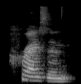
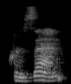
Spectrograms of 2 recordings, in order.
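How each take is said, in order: First: The stress is on the first syllable. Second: The stress is on the second syllable. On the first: It is used as a noun. "we place the stress on the first syllable, so it sounds like present" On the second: It is used as a verb. "which would be a verb"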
